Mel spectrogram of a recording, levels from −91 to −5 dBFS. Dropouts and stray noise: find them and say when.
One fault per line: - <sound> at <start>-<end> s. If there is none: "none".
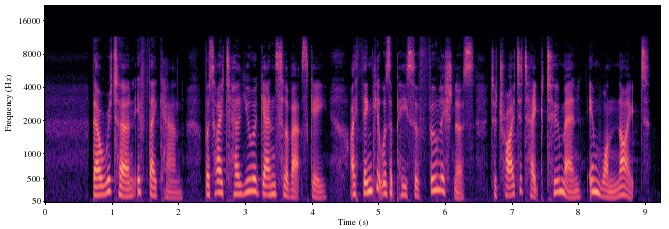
none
